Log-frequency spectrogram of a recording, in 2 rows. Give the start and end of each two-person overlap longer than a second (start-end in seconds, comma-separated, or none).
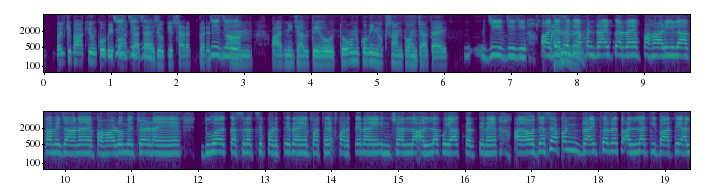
none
